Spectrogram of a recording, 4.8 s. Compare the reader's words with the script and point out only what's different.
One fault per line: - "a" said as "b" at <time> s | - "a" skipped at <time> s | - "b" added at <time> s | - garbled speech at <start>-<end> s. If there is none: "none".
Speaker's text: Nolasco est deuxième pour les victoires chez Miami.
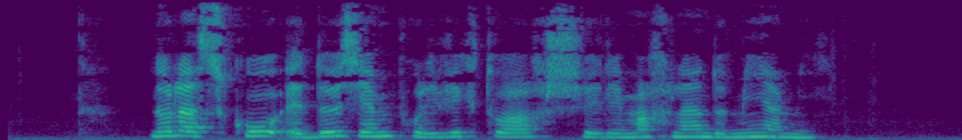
- "les Marlins de" added at 3.0 s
